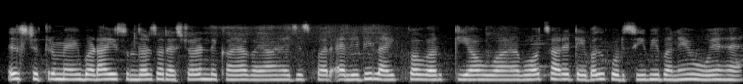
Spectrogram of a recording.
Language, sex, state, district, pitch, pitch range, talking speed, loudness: Hindi, female, Bihar, Madhepura, 225 Hz, 220-235 Hz, 225 wpm, -15 LUFS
